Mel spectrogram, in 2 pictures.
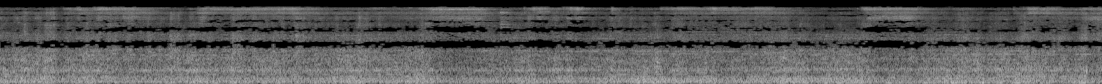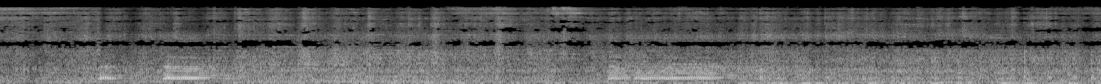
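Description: Loaded ballast gondola cars of a work train rolling past, a steady rumble of wheels on rail. Two short low tones sound about twelve and seventeen seconds in.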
